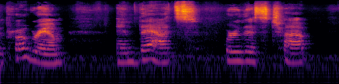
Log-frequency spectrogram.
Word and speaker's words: tjap: There's usually six chops in a collection and when you're seeing that word that spelled TJAP, that's how you pronounce it chop.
